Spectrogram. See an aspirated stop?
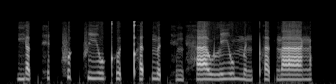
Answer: yes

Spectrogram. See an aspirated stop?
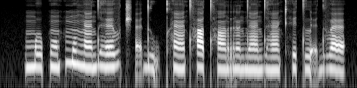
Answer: yes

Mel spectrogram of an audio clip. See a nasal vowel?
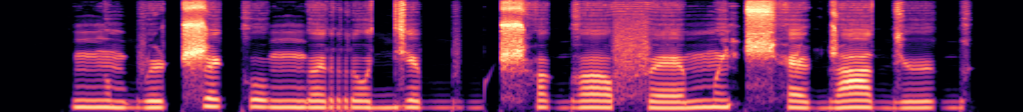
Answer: yes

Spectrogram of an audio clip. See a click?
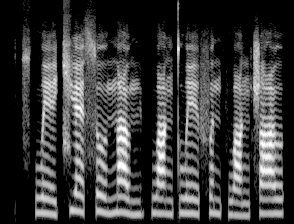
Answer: no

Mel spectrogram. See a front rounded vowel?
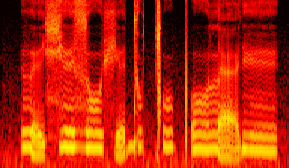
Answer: no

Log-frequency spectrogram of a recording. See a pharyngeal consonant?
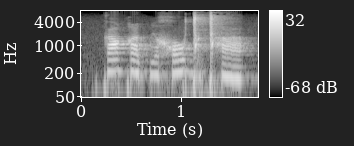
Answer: no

